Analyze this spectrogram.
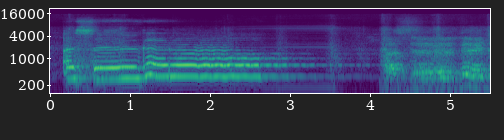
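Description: A boy's voice chanting a Kashmiri noha, a Shia lament, without instruments, holding long, drawn-out notes. About four seconds in, a fuller chorus of voices comes in.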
